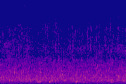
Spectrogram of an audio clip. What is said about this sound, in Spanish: El agua es la protagonista de este jardín botánico. El sonido del agua discurriendo por las distintas acequias, salvando distintos desniveles, armoniza con la exuberancia de la vegetación.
